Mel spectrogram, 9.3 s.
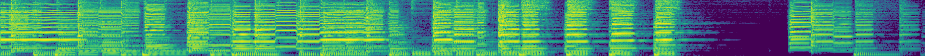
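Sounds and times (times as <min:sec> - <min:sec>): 
jazz club alto saxophone: 0:00.0 - 0:07.2, 0:07.9 - 0:09.2.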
